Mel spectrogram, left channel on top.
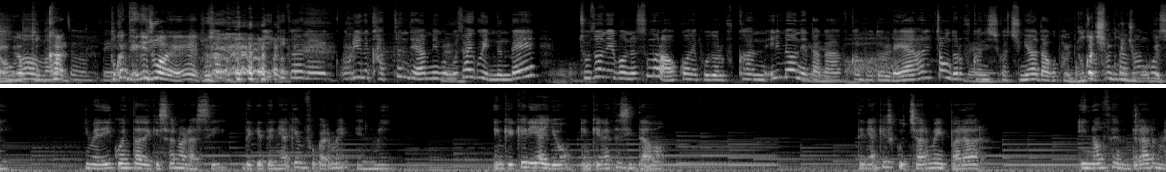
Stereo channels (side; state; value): both; different; correlation 0.00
